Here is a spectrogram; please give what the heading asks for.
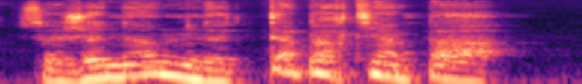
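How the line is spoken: Exclaimed. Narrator (French): s'écria-t-il

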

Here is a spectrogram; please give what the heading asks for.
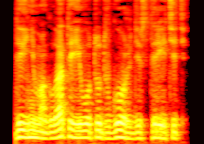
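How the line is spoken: Snorted. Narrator (Russian): фыркнул

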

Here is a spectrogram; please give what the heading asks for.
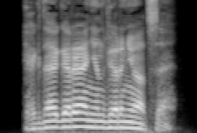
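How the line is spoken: Barked. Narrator (Russian): рявкнул он

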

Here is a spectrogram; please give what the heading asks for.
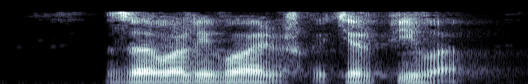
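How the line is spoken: Bored tone. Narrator (Russian): все тем же скучающим тоном ответил я

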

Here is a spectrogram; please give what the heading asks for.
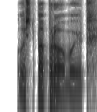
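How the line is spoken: Grumbled. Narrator (Russian): буркнул я

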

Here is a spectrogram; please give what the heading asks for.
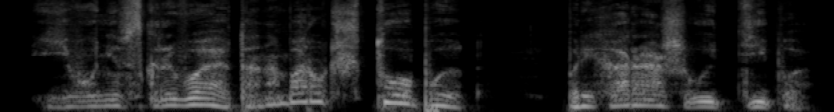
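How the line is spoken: Whisper. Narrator (Russian): прошептал Стеча

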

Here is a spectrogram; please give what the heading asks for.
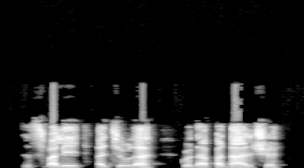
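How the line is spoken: Squeak. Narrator (Russian): пискнула Демельза

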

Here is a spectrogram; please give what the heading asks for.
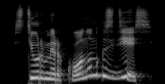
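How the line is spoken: Several voices exclaiming together. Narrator (Russian): воскликнуло разом несколько голосов

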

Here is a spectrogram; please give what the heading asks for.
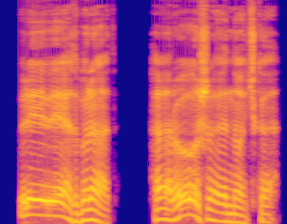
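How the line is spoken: Hoarse croak. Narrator (Russian): хрипло каркнула серебристая фигура

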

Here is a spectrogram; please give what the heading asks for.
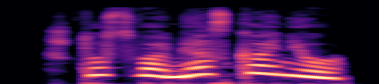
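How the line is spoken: Frightened question. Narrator (Russian): испуганно спросила Коломба

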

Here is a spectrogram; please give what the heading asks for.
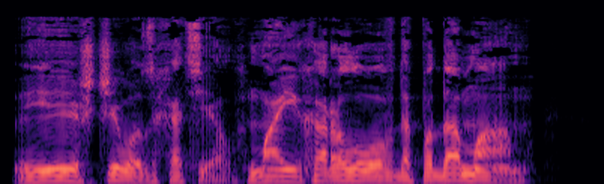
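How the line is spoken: Old warrior's booming voice. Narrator (Russian): Прогудел другой пожилой уже воин

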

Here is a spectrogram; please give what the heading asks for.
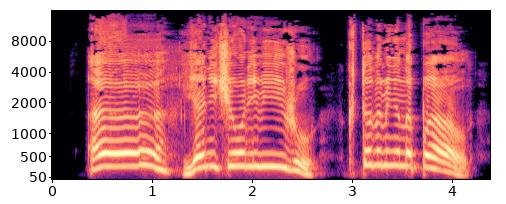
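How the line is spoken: Muffled panicked wailing. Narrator (Russian): Вопил динозаврик из-под шторы

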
